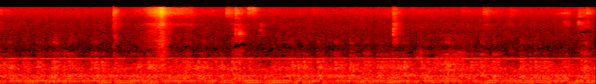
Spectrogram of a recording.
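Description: A person chewing and biting into a peanut butter and jelly sandwich: a few faint, scattered mouth clicks over a steady background hum.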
